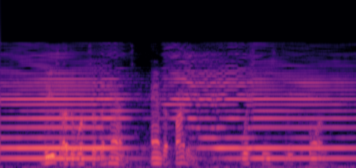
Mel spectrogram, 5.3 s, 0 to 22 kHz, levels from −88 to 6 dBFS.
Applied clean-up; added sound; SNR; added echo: none; Bowed string instrument; -5 dB; reverberation time 0.2 s.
